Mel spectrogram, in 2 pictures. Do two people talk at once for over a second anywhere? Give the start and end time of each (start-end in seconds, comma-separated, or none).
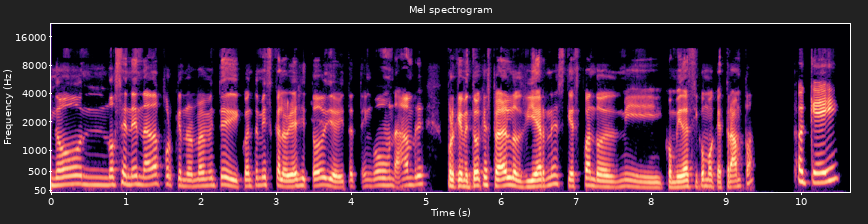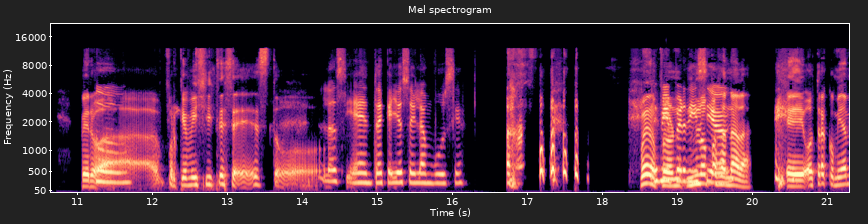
18.6-19.8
